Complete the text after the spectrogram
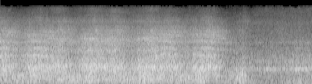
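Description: A level crossing bell rings steadily.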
